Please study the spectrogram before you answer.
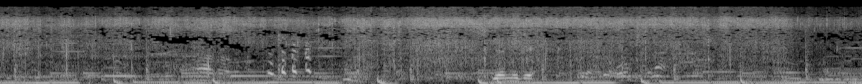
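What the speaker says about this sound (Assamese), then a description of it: "এয়া আমাৰ পিয়াজ গল কেৰাহীত" Onions frying in a kadai give a steady, close sizzle with stirring and scraping running throughout, while a person talks over it and background music plays.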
